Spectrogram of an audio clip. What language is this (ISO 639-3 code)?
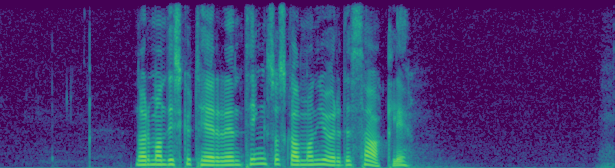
nor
